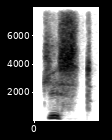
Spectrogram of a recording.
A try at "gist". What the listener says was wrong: It's a J sound. No, gist. I didn't know if I heard g or j.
